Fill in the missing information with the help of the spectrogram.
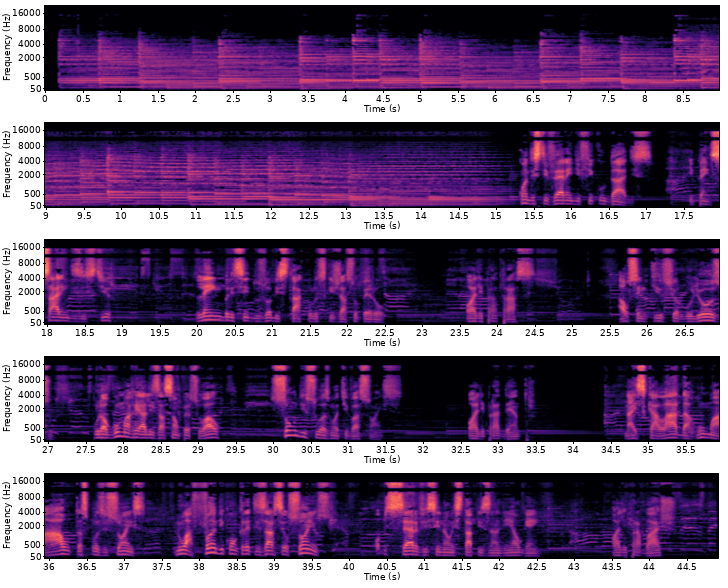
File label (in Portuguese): Amizade Com Otimismo M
